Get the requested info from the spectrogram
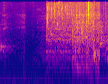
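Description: Bathtub tap turned on and running, water pouring into the tub. The steady rush starts suddenly about a second in.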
